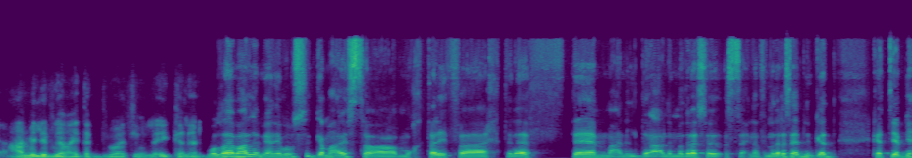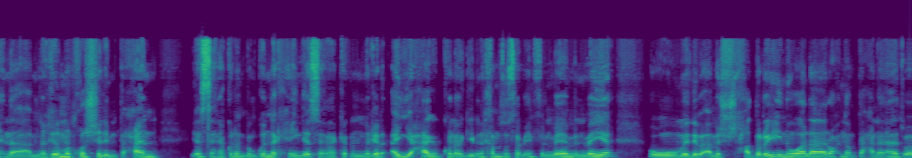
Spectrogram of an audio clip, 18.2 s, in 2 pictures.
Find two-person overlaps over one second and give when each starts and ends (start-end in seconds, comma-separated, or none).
none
